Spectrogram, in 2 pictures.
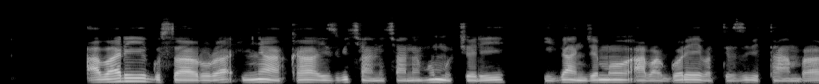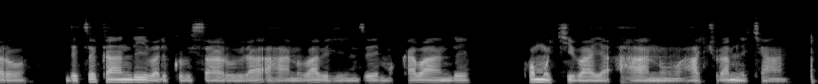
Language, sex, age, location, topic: Kinyarwanda, male, 18-24, Nyagatare, agriculture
